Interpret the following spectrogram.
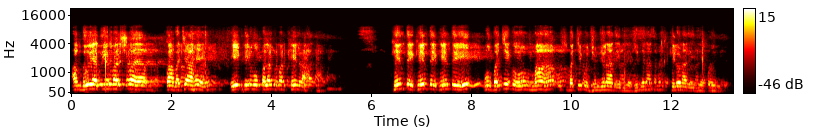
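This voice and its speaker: A high-voiced man preaches and tells a story with emphatic repetition. The recording is muffled and lo-fi, and a crowd is heard in the background. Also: a little slow. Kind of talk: devotional sermon storytelling. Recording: dull lo-fi sound with a crowd behind.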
